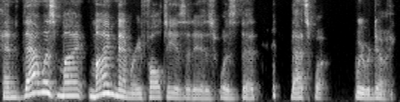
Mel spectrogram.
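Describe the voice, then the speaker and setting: A man's voice: a little high, expressive, moderate pace. An older man with an American accent telling anecdotes conversationally as an interview guest, reflective and self-deprecating.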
